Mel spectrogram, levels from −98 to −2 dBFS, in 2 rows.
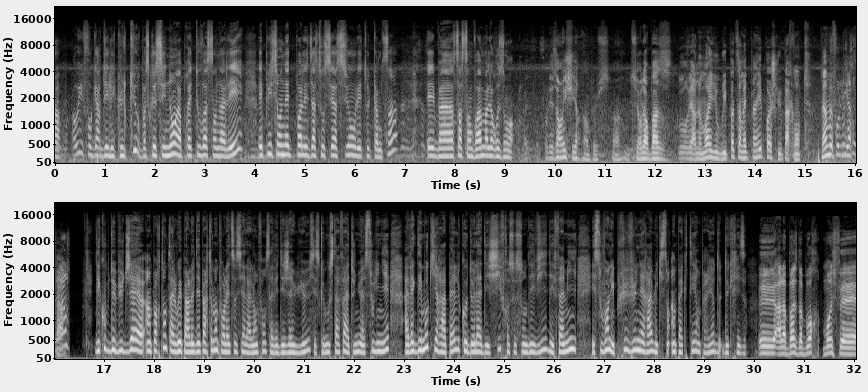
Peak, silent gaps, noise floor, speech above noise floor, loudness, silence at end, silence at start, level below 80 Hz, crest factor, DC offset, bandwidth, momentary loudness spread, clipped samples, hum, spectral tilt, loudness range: -4 dBFS; none; -42 dBFS; 20 dB; -22 LUFS; 0 s; 0 s; -44 dBFS; 18 dB; under 0.1%; 16.5 kHz; 9 LU; under 0.1%; none; -5.5 dB/octave; 4 LU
